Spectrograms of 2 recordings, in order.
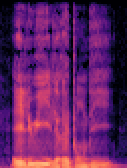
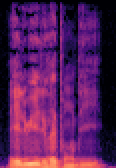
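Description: Both takes have the same delivery.

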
